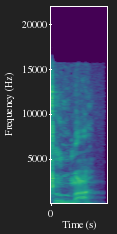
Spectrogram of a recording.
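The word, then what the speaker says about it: Xuma: president Zuma so AB Kuma not related to The Zuma the current Zuma a different Zuma different pronunciation XU ma a um he began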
